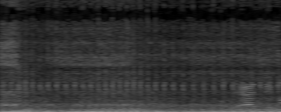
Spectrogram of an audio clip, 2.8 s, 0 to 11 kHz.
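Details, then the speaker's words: 1960 Chrysler Saratoga started for the first time in 39 years after sitting since a mid-1980s crash: light quick ticking about eight per second over a low steady idle, oil audibly moving; lifter tick. "little Ticky just a little oh the bugs are scattering yes you got takey lifter at least one kind of doesn't sound good I can hear oil moving around in there so that's good it's a runner"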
